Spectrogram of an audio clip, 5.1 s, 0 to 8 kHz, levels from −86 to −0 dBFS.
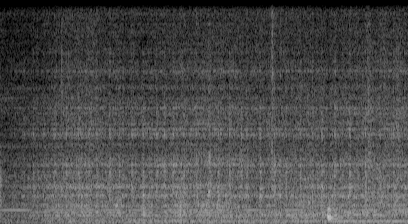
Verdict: recorded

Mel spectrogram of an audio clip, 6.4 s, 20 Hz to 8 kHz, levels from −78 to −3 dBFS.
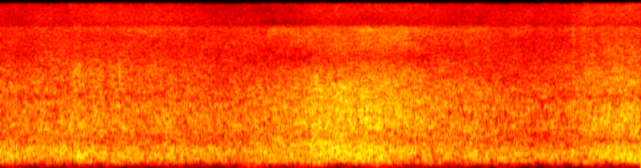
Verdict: remade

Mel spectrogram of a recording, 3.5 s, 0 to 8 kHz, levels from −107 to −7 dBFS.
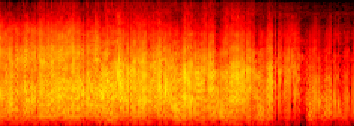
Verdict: remade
